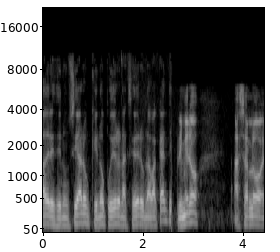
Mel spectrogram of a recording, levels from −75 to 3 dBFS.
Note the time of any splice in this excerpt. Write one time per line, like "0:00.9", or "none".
0:02.6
